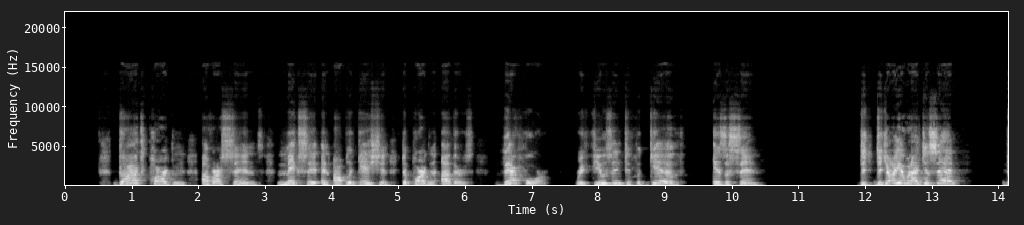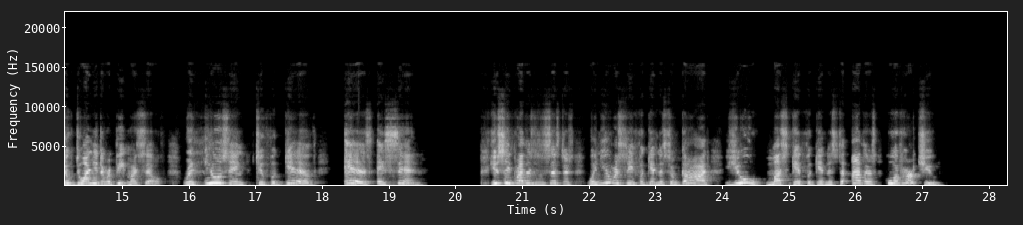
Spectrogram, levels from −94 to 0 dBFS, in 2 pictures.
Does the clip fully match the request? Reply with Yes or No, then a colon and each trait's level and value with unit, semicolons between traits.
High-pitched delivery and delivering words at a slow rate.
Yes: very high, 275 Hz; slow, 130 wpm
